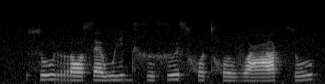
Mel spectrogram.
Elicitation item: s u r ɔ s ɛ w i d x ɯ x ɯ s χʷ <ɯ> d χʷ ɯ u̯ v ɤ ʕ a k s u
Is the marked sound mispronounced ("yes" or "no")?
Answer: yes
